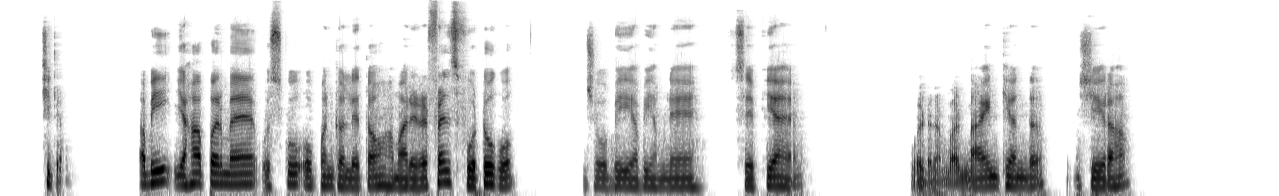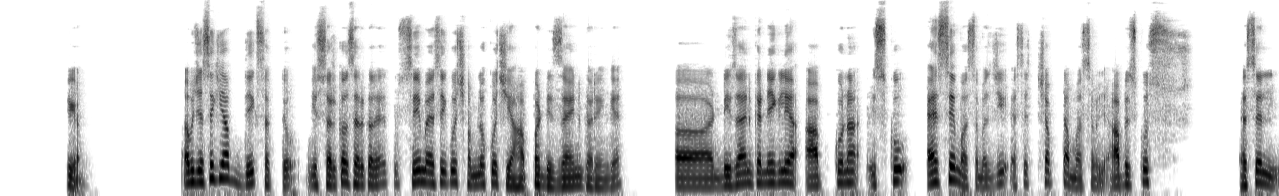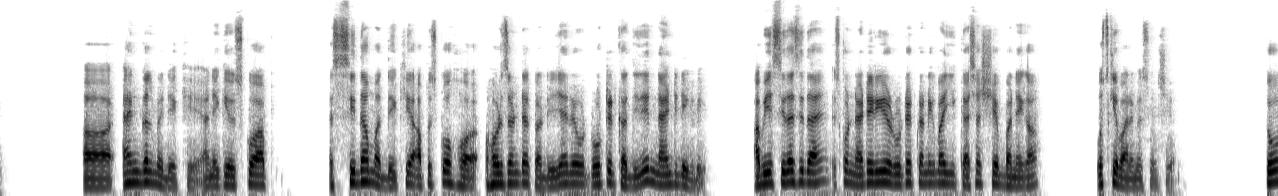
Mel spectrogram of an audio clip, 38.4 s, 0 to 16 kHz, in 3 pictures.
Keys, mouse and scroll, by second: 0.0 click, 0.3 click, 0.6 click, 4.0 click, 6.2 click, 7.5 click, 7.6 click, 8.6 middle click, 9.6 click, 9.7 click, 10.6 click, 10.9 click, 12.4 click, 17.3 click, 17.3 right click, 19.9 middle click.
